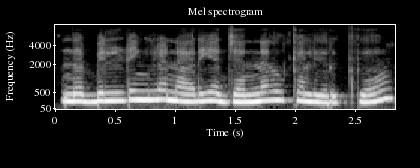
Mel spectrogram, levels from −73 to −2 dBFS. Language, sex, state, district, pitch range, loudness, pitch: Tamil, female, Tamil Nadu, Nilgiris, 210-250 Hz, -11 LUFS, 225 Hz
